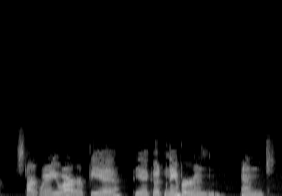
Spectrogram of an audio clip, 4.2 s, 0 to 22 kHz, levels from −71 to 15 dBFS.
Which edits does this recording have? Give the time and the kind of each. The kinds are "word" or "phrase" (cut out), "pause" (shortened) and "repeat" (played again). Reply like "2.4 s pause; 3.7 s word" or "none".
1.9 s pause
